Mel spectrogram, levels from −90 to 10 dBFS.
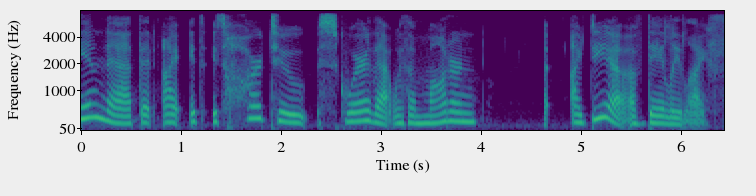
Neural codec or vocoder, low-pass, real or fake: none; 7.2 kHz; real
